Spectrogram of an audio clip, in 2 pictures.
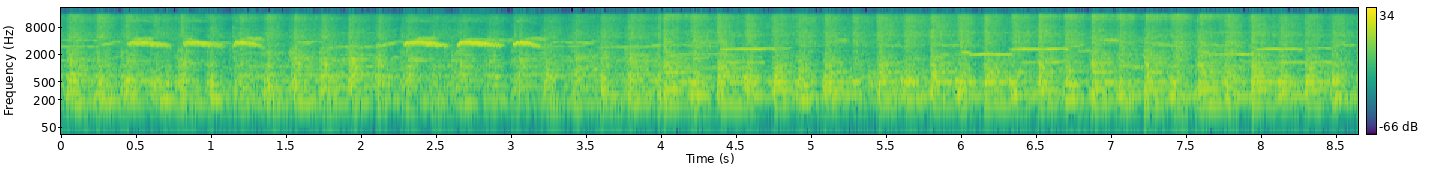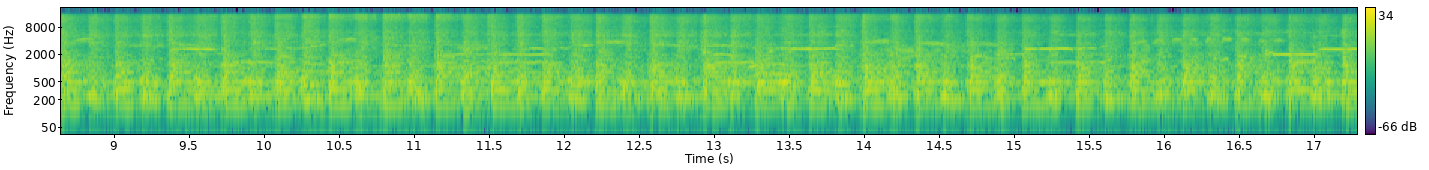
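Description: Live Sani folk-dance music: drums and other instruments playing with a fast, even beat that grows denser about four seconds in.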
